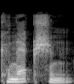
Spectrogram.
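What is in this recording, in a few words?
"connection", English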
